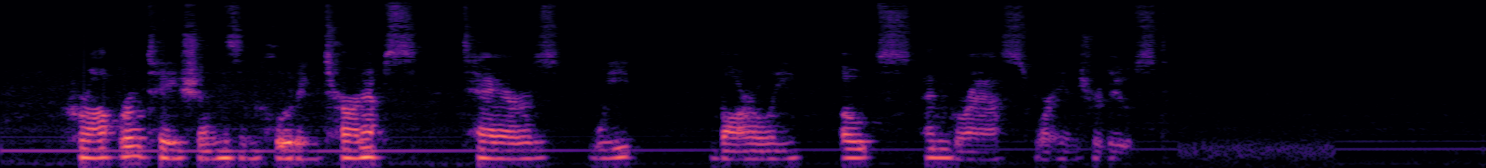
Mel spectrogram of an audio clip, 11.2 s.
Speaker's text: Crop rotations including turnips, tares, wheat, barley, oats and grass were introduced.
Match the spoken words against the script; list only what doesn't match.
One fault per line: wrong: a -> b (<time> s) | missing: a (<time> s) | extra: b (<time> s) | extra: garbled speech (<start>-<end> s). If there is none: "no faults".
no faults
